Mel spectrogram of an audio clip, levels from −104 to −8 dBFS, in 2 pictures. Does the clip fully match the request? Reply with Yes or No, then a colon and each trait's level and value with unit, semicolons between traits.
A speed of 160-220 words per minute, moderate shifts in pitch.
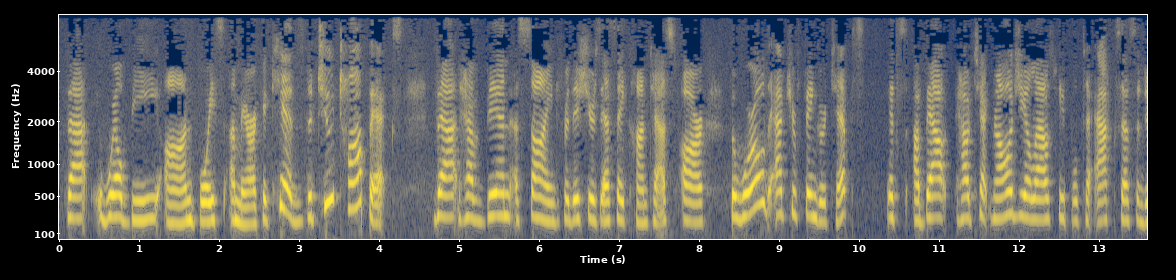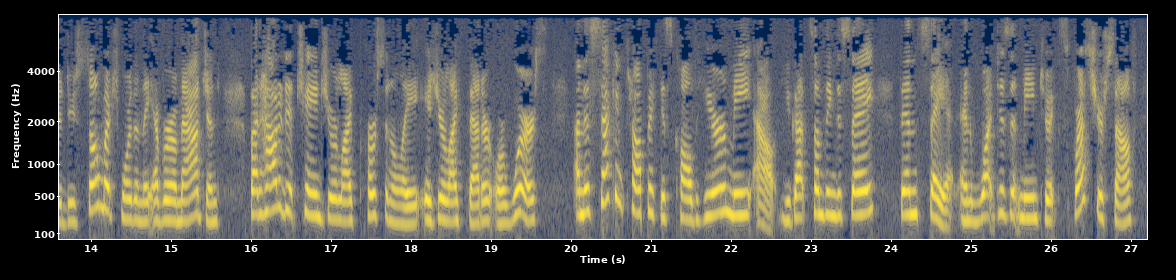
Yes: average, 180 wpm; average, 4.2 semitones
